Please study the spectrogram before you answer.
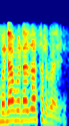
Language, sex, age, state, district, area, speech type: Bodo, male, 18-30, Assam, Baksa, rural, conversation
